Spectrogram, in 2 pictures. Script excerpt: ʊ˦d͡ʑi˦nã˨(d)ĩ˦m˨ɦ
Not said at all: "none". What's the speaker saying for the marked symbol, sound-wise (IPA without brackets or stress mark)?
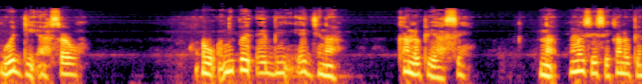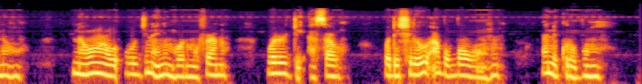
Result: n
